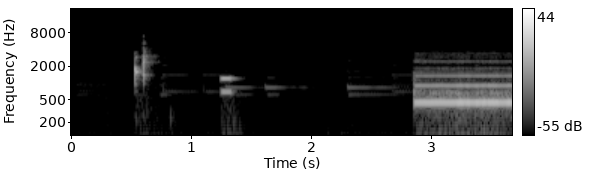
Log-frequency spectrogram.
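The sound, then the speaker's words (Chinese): A few short electronic beeps and clicks, then a woman's phone starts ringing abruptly with a call from her son, its loud, bright, steady ringtone continuing to the end. No voices. “你们不要，我儿子的电话。”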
